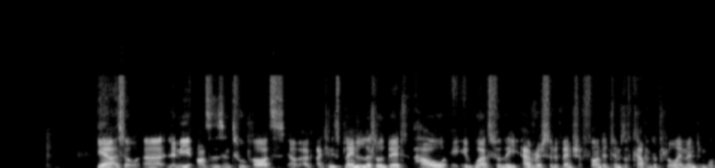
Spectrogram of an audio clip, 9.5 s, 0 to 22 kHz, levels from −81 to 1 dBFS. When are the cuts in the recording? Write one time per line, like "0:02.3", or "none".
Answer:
none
